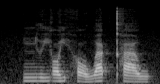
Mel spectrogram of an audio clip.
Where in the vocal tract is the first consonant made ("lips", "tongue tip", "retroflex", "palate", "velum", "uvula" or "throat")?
palate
